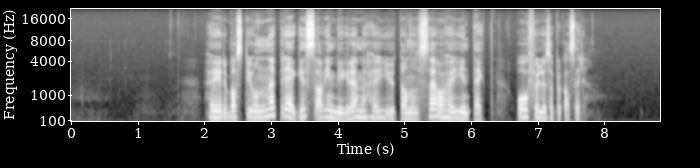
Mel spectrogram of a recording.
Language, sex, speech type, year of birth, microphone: Norwegian, female, read, 1985, Sennheiser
